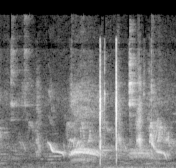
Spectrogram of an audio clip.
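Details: Parrot calling in its natural voice: a series of clear whistled notes sliding downward, one long drawn-out slur in the middle, with two sharp clicks and low background hiss.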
